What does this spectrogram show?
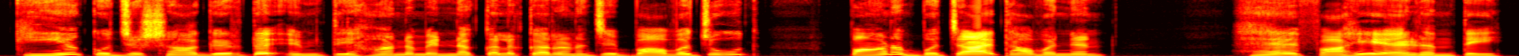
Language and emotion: Sindhi, disgusted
